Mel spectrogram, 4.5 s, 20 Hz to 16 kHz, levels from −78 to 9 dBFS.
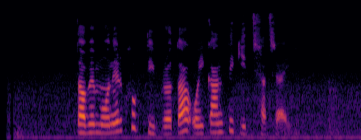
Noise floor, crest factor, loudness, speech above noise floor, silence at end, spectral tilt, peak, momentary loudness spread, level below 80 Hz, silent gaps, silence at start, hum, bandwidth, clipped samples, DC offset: -55 dBFS; 22 dB; -30 LUFS; 25 dB; 0 s; -4.5 dB/octave; -8 dBFS; 14 LU; -68 dBFS; none; 0.25 s; none; 11.5 kHz; under 0.1%; under 0.1%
